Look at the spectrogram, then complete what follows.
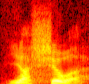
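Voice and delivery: Yeshua said as yah-SHOO-ah; Hebrew pronunciation. Shown as a demonstration. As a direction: say Yeshua the Hebrew way, stress on SHU. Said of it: "his Hebrew name is".

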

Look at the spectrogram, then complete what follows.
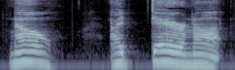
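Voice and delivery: high, slow, reluctant refusal; stifled craving. A narrator's reading. Starving stranger declining to come alongside, stifled craving. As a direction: refuse haltingly while aching to accept. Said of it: "a note of stifled craving".

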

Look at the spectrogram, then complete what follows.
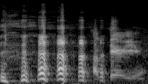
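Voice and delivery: slow mock indignation; mock outrage. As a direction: draw it out, playfully offended.

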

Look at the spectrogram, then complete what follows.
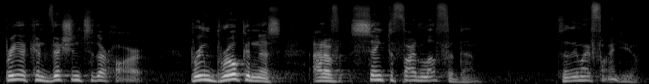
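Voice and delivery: hushed earnest intercession; quiet prayer. Acted. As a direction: pray it tenderly, under your breath. Prays aloud for neighbor.

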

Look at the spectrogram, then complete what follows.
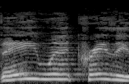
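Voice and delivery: worked-up outburst. Real, not acted. Co-host ranting about press reaction.

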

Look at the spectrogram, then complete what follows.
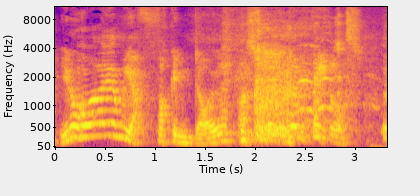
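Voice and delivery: hammed-up northeastern accent leaping to a very high squeal; exaggerated northeastern English accent. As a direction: push the mock northeastern boast into squeaky absurdity. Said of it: "your impression of [name]".

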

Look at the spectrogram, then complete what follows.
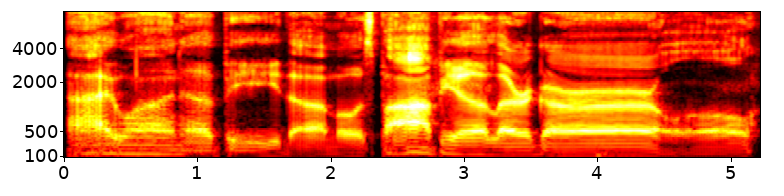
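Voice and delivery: low, slow gravelly rasp; swallowed voice. Real, not acted. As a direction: voice like a swallowed frog. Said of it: "You sound as if you swallowed a frog made of gravel".

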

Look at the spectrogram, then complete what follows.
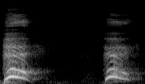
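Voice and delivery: high loud call after someone; bouncer yelling. Retold or imitated. Bouncer yelling at a runaway, loud and high. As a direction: yell after a guy running off. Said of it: "he goes".

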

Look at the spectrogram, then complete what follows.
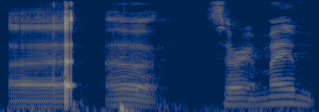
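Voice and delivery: mic cutting out; call dropping out. Real, not acted. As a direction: signal dropping in and out. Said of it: "my mic keeps cutting out".

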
